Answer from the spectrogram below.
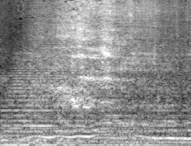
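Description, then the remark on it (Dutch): A Lamborghini Aventador sports car engine rumbles steadily and loudly, its low growl shifting slightly in pitch as the car pulls up at a small hotel in the Netherlands, just over the border, with no talking over it. “Lamborghini Aventador is toch een zeer exclusieve wagen, ja.”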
